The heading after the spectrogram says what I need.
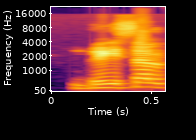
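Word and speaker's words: bristle: यह हमारा साइलेंट होता है। इसे हम ब्रिसल पढ़ते हैं।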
